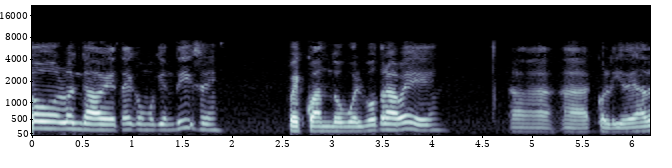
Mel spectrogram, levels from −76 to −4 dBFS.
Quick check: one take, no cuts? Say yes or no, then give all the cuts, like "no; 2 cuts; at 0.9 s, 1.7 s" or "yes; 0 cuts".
yes; 0 cuts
